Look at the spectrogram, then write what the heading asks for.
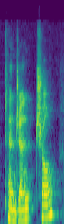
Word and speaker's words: tangential: some cases um but in the dictionary you'll see it's it's the this symbol for the sh sound and not this symbol for the T the CH sound tangential excuse me great question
